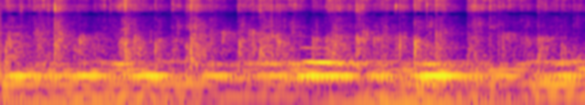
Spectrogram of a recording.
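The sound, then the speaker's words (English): An audience applauding, giving the Lord a hand clap as people return to their seats, many hand claps blending into a steady, continuous patter over a low sustained hum, holding an even level for the whole few seconds. “Somebody give the Lord a hand clap as you make it back to the seat.”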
